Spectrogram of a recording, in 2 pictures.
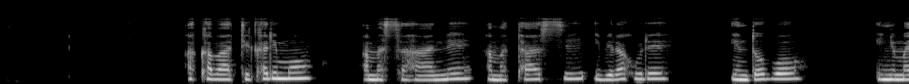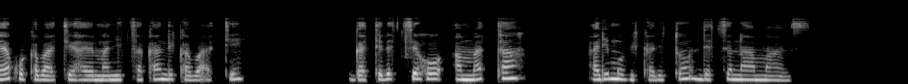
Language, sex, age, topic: Kinyarwanda, female, 25-35, finance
